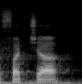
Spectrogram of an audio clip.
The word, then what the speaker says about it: facha: A first-year fresher is called a facha in DU, rhyming with the Hindi word for a kid, bacha.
